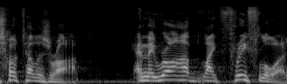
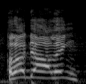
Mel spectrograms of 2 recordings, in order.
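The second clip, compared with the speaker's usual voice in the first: imitating his mother; 12 semitones higher than usual. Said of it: "My mother, God rest her soul".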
